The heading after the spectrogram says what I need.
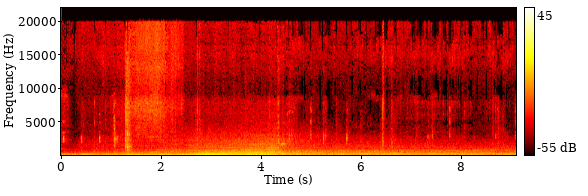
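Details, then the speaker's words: Infiniti G35, driving: a low droning hum under the road noise swells during a right turn and is quiet turning the other way. It points to a worn driver's-side wheel bearing. "I said I know it's the driver's-side because when I make time like this you can't hear it but when I'm turning the opposite way making a right turn you could definitely hear"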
